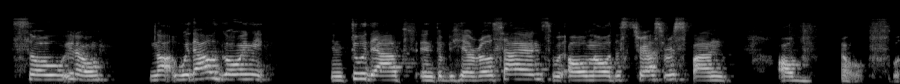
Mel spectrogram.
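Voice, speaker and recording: A woman with an Israeli accent, medium in pitch, at a fairly slow pace with fairly even intonation. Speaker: startup strategist and investor. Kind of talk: interview.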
